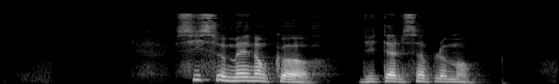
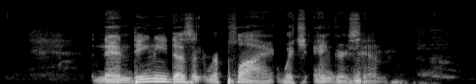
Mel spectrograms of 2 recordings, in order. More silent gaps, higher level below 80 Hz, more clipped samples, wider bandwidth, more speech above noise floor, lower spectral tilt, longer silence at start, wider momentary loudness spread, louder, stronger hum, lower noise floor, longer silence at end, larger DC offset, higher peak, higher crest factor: neither; second, -58 dBFS vs -38 dBFS; neither; second, 11.5 kHz vs 13.5 kHz; first, 67 dB vs 34 dB; second, -5.5 dB/octave vs -7 dB/octave; first, 1.8 s vs 0.9 s; about the same, 17 LU vs 18 LU; about the same, -21 LUFS vs -19 LUFS; neither; first, -87 dBFS vs -52 dBFS; first, 0.85 s vs 0.4 s; neither; about the same, -2 dBFS vs -2 dBFS; about the same, 20 dB vs 18 dB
